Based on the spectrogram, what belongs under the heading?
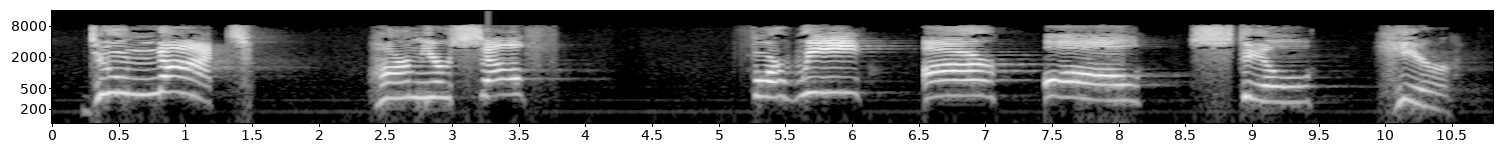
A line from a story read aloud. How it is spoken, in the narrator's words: a cry from the direction of the cell shouts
